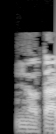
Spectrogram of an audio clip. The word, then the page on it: notar: espagnol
